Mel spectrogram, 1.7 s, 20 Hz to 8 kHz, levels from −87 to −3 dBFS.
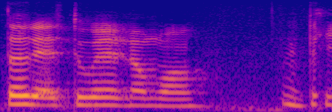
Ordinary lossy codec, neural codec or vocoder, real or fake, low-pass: none; codec, 16 kHz, 0.8 kbps, ZipCodec; fake; none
